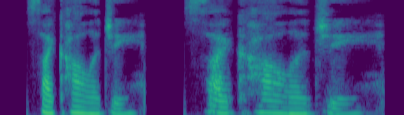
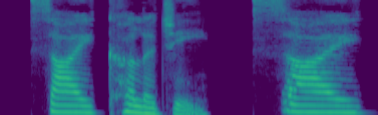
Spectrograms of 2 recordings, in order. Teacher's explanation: US uses ka, UK uses ko. Watch that middle sound.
